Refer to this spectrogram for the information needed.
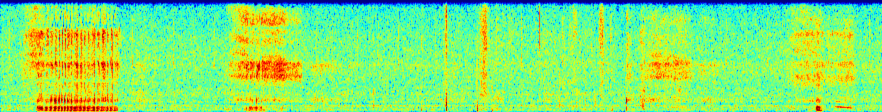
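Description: A loud, low, rasping snore on an in-breath, then a softer one, in a quiet room with small clicks and a brief squeak. Cat snoring.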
